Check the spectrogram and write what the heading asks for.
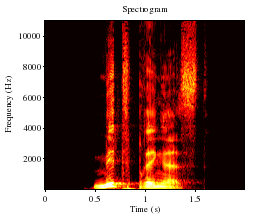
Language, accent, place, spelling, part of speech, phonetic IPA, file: German, Germany, Berlin, mitbringest, verb, [ˈmɪtˌbʁɪŋəst], De-mitbringest.ogg
- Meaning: second-person singular dependent subjunctive I of mitbringen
